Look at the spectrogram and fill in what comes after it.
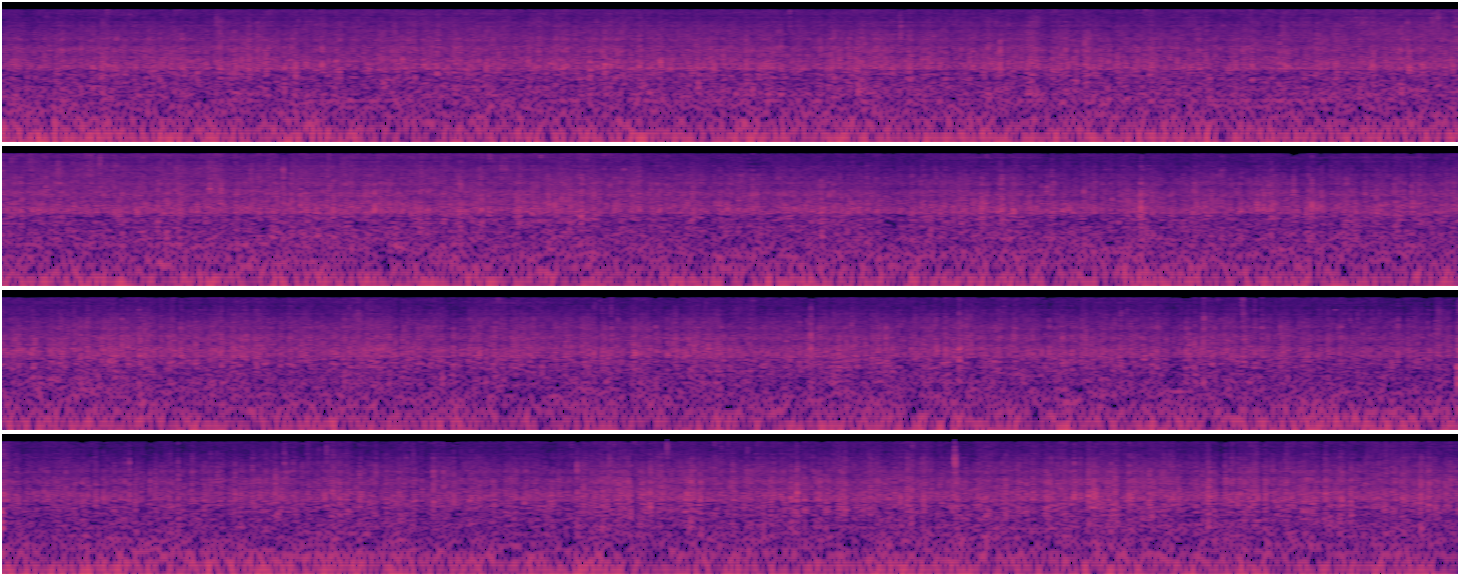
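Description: Steady rain falling, an even hiss of drops, over a low steady rumble.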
